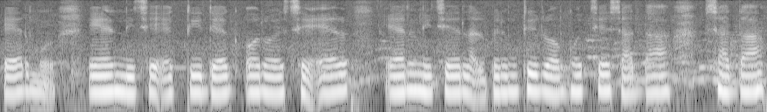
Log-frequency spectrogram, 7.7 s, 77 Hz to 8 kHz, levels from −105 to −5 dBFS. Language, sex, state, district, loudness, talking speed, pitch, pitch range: Bengali, female, Assam, Hailakandi, -15 LUFS, 125 wpm, 175 Hz, 165-180 Hz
